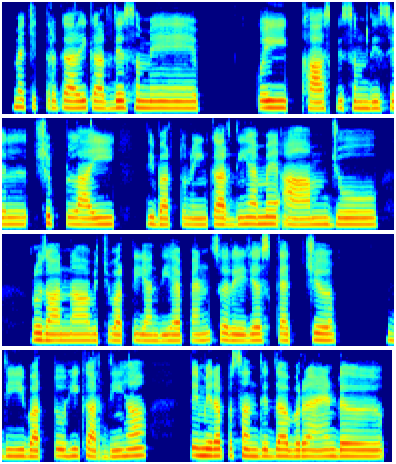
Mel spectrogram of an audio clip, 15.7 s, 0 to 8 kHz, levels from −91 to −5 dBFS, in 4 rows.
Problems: none marked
